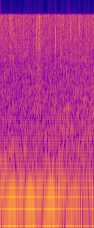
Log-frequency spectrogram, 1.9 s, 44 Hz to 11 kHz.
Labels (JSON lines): {"label": "biophony", "recorder": "SoundTrap 500"}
